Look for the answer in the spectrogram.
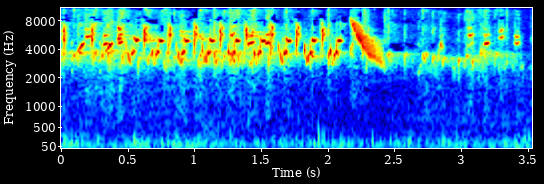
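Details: European goldfinch mating calls used to prompt males to sing: a quick string of bright, high chirps in a lively rhythm, then one loud downward-sweeping note and a softer trailing twitter.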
